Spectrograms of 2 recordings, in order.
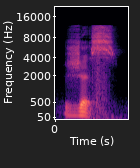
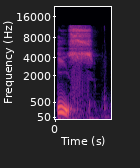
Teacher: Perceba que as duas palavras são palavras oxítonas, pois a última sílaba das duas é tônica.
